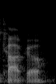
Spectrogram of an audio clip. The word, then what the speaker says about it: Kako: Oh, it's like cackle. Way you were saying it is right. Oh, it is Kako.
